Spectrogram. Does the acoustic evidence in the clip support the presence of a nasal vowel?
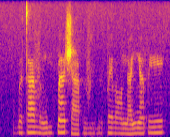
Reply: yes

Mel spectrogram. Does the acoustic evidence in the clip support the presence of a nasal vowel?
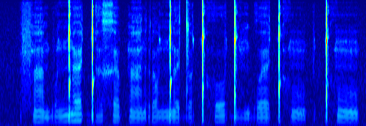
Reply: yes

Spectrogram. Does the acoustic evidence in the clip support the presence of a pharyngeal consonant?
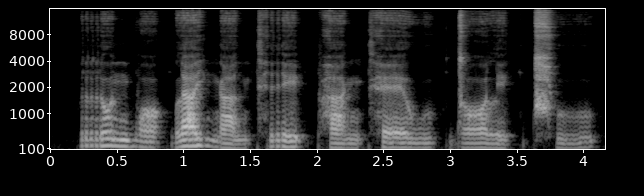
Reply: no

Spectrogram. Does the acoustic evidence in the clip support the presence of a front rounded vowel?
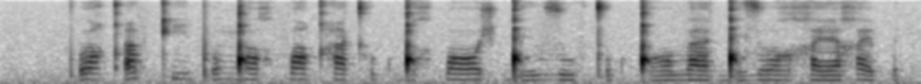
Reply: no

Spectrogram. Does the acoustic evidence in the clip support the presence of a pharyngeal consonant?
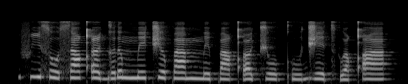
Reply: no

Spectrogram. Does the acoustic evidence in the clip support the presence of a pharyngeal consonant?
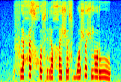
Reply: yes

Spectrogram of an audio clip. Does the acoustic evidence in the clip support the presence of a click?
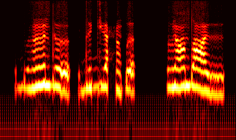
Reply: no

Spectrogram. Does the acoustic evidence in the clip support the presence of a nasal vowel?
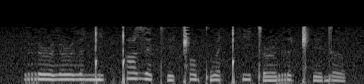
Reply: no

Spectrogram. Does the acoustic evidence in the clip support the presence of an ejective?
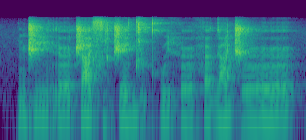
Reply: no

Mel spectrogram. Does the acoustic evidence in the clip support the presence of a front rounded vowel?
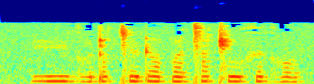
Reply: yes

